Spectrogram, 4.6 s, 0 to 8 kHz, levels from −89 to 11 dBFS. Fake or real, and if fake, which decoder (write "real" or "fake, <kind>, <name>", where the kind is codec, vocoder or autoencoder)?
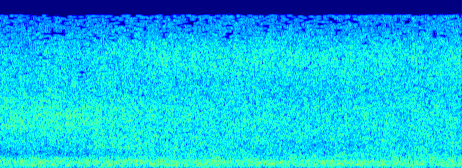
real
